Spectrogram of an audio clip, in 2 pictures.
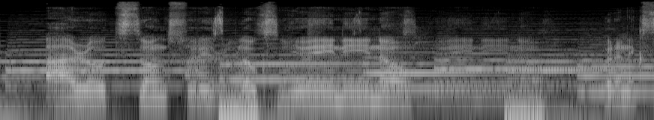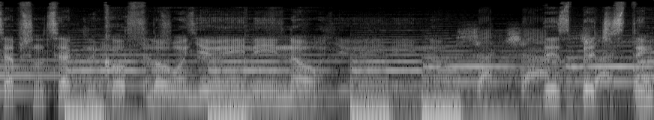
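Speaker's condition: No condition

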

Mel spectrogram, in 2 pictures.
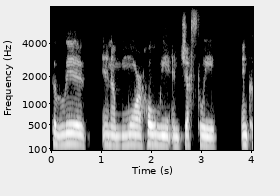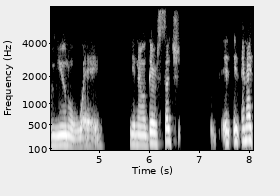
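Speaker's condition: No condition

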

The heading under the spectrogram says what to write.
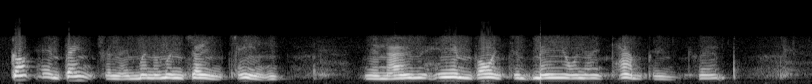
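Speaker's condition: Cerebral palsy, mild

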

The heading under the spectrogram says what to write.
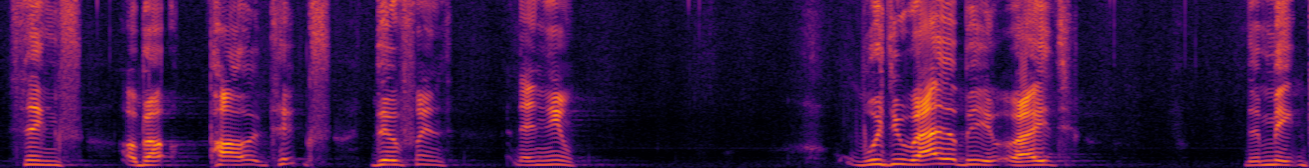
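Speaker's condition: Cerebral palsy; speaking a little difficult

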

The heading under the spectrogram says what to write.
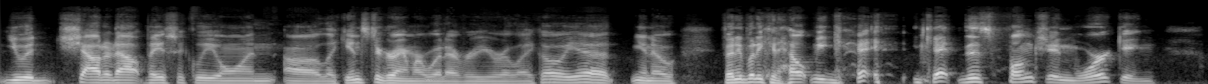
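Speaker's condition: No condition

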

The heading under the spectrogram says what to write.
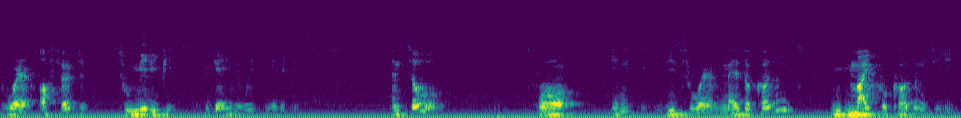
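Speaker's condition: No condition

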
